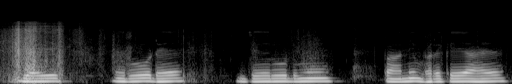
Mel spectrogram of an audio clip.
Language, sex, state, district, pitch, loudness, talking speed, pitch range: Hindi, male, Chhattisgarh, Kabirdham, 140 Hz, -17 LUFS, 130 wpm, 135-140 Hz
